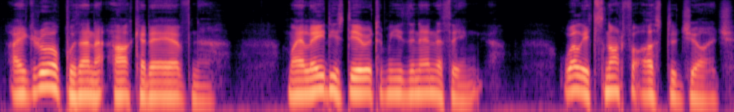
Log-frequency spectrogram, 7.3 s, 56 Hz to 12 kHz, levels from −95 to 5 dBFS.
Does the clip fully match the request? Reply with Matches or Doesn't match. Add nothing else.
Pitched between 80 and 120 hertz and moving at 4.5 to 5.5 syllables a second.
Doesn't match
